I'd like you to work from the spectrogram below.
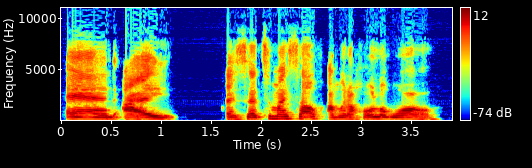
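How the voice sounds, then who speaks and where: A woman's voice: on the low side, fairly even intonation, unhurried, a bit bright. A tipsy woman host rambling through a casual rant, playfully mimicking the way other people talk. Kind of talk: casual ranting chat. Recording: dull lo-fi audio.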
